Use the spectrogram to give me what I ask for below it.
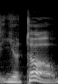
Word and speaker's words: yoto: The second word might at first sound like our previous yoto, but notice that the stress is now on the first syllable.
